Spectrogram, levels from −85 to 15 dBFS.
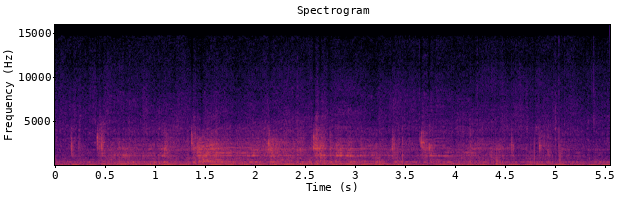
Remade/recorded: remade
